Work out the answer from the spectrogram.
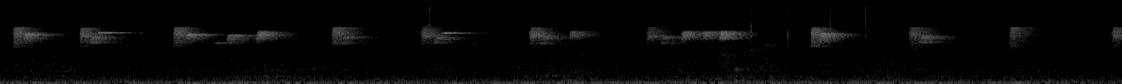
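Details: Tiwawati song of a goldfinch: a long, busy series of short buzzy twitters, roughly one per second, fairly even in loudness throughout.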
